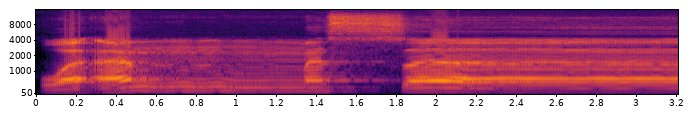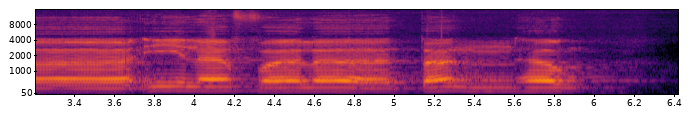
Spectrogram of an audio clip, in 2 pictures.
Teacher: Mimnya tasydid dimasukkan, diidghamkan, berdengung.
